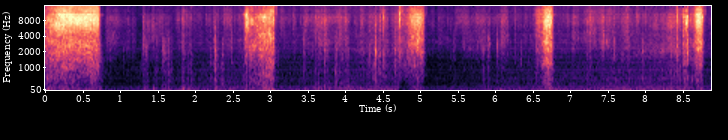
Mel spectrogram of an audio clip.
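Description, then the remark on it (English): Paper is torn again and again into small pieces about two inches by two inches, a series of sharp ripping bursts with brief pauses and soft rustling between them, no talking. “I'm in good tearing shape. I've I've torn it many times. Uh, this is now a pile of paper that is about two inches by two inches, and now I will throw it in the trash can.”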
